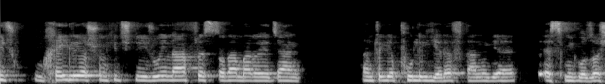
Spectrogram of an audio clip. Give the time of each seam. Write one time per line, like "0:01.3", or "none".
none

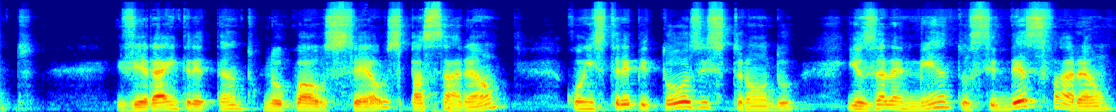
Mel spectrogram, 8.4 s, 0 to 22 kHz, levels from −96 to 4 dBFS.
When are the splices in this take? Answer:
0:01.9

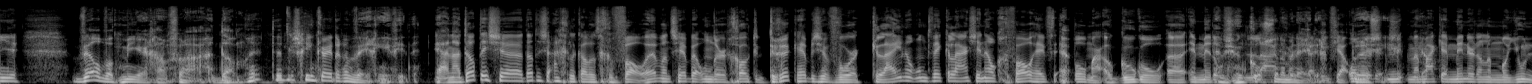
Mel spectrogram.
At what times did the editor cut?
none

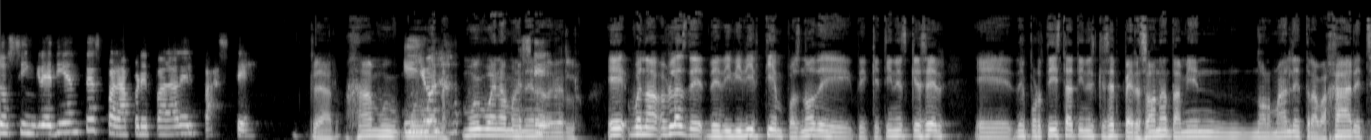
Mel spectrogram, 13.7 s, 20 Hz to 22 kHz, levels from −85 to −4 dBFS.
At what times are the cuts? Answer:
0:06.0

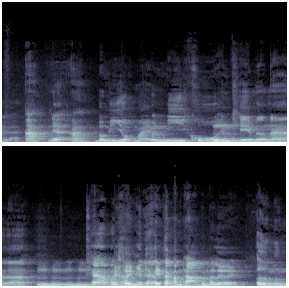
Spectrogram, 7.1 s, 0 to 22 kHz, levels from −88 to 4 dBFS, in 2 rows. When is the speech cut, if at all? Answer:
0:01.9

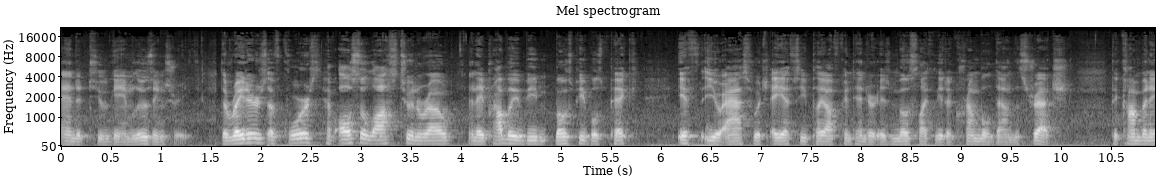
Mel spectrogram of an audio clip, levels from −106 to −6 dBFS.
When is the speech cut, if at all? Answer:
none

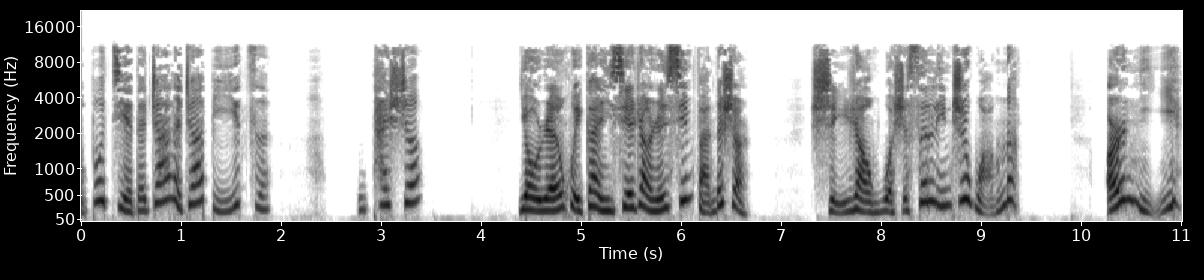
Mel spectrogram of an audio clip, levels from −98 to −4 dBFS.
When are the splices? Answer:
0:02.9
0:06.9

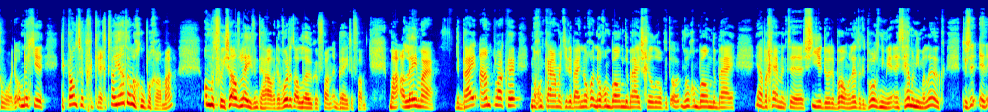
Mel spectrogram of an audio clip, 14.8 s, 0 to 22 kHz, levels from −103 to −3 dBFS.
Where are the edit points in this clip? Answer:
none

